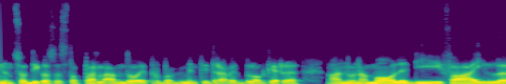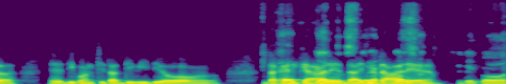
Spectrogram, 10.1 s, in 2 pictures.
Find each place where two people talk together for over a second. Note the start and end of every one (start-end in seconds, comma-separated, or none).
7.8-9.5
